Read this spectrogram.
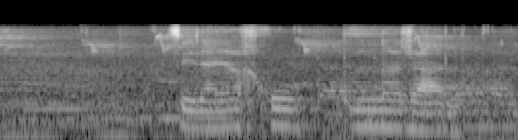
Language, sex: Tswana, male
